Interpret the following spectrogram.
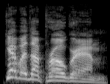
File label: soldier jeers; tf2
